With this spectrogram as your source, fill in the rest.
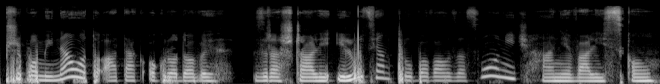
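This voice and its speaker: A woman reading a children's storybook aloud in an expressive, measured way. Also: on the low side, dry recording. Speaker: reader.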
